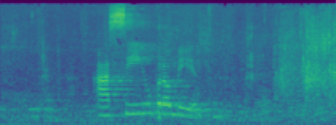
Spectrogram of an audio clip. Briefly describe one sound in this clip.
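A young woman speaks firmly into a microphone in a large echoing hall.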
